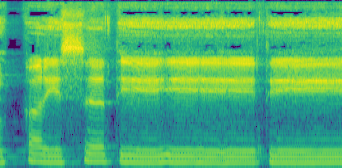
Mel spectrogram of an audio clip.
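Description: A man chanting a Buddhist Pali verse in long, drawn-out held notes, broken by a few short pauses.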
